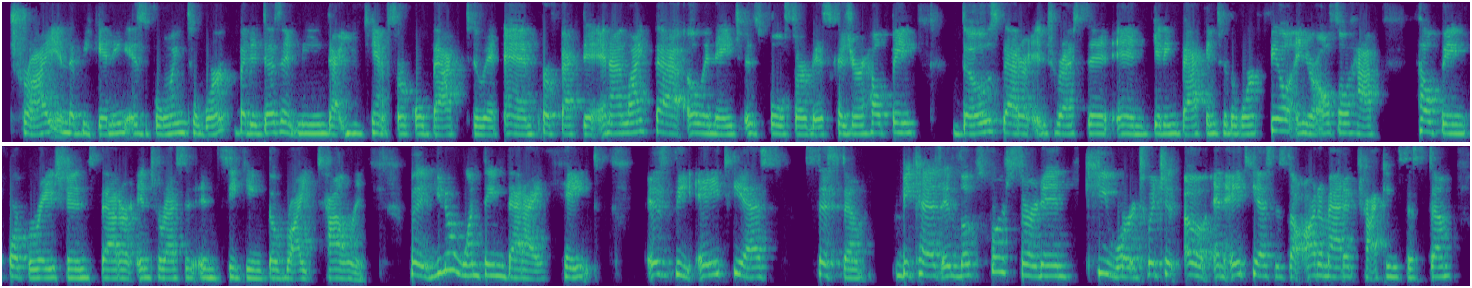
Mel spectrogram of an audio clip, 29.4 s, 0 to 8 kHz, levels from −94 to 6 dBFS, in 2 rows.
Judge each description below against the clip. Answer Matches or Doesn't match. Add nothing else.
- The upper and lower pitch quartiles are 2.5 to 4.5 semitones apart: Matches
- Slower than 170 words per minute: Doesn't match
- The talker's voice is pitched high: Matches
